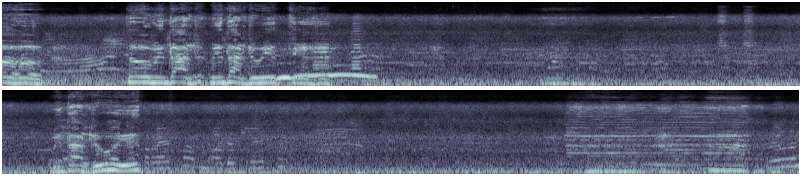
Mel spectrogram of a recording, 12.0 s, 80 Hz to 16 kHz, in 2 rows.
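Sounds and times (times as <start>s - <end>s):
city road traffic rumble: 0.0s - 11.9s.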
